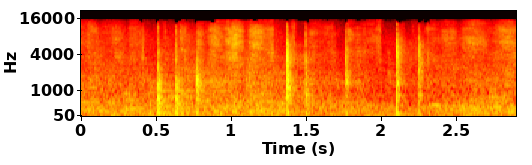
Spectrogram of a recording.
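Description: Writing an equation during a university lecture on electric voltage: many short, dry scratching and tapping strokes come in an irregular rhythm, a few sharper than the rest, over a soft steady background with no talk.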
